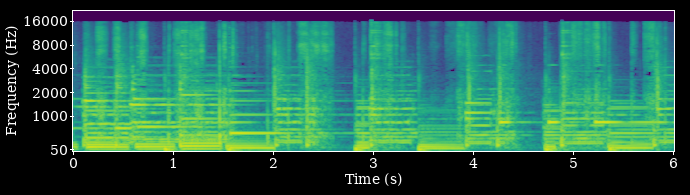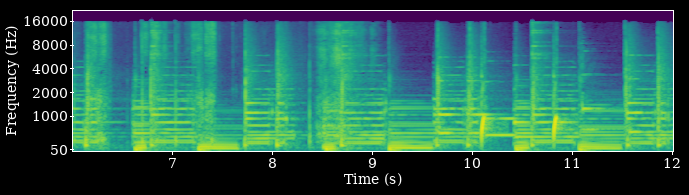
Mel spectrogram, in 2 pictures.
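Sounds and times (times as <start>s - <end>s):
bouncy background music: 0.0s - 12.0s
rising cartoon plop effect: 10.0s - 11.0s.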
